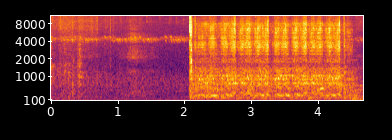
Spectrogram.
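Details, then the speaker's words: Junkyard 1965 Mustang, 289 2V V8, four-speed manual, sat 30 years: cranking about three beats a second with a hard clunk each turn; oil pan bottomed out or crushed, owner suspects crank scrubbing the pan. "We'll turn it over. It's making a weird clunk sound. I'll show you why."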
